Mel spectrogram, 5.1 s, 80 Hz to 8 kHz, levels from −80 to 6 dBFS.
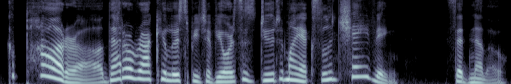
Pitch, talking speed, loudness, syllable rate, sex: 205 Hz, 165 wpm, -17 LUFS, 5.6 syllables/s, female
